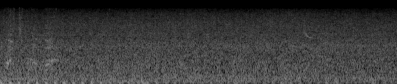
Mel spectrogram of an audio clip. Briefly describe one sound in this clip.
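A stream of water flows and burbles.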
